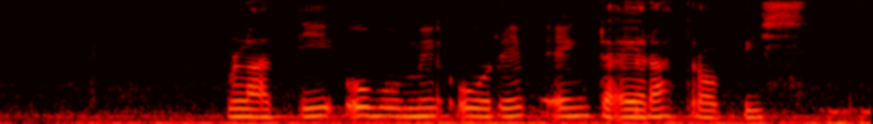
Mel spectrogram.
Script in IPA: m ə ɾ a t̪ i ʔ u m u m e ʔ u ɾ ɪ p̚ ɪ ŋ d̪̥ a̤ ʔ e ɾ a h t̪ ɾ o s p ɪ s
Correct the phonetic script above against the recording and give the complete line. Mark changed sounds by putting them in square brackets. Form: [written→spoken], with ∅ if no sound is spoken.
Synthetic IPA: m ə [ɾ→l] a t̪ i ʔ u m u m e ʔ u ɾ ɪ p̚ ɪ ŋ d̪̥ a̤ ʔ e ɾ a h t̪ ɾ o [s→∅] p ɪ s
